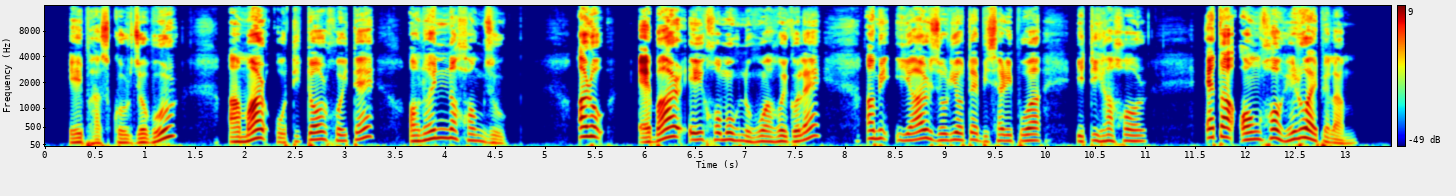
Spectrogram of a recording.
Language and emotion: Assamese, fearful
